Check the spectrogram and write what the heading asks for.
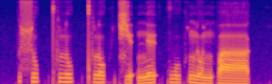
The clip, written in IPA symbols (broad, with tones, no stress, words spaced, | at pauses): su˥˩k̚pʰlu˥˩k̚pʰlo˦˥k̚ t͡ɕe˨˩ʔne˦˥ʔkwu˦˥k̚no˩˦n paː˨˩k̚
